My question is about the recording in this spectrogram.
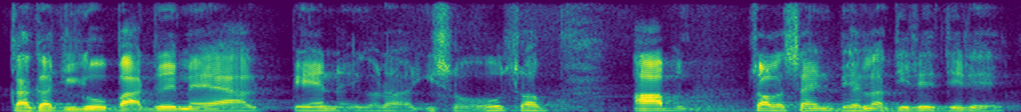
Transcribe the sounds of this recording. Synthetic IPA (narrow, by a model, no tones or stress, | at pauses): kaɡəd͡ʒijobad̪emealpenekɾaisəɦosəb | abt͡ʃəlsənbʱelə̃d̪ʱiɾed̪ʱiɾe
